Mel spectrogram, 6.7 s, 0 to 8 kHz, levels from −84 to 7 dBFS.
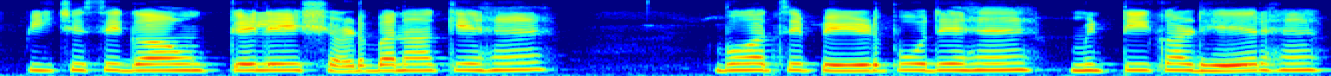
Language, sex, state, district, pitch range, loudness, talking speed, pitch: Hindi, female, Uttar Pradesh, Lalitpur, 235-250 Hz, -16 LUFS, 160 wpm, 245 Hz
